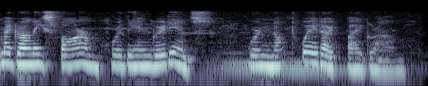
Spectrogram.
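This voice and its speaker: Music plays behind a woman with a Northern Irish accent and a fairly low pitch. She speaks at a fairly slow pace with lively intonation. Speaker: poet. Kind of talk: poetry reading.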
